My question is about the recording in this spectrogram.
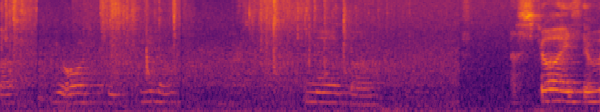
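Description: A preschool child speaking Spanish in short phrases, giving a weather report, with pauses between the phrases.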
